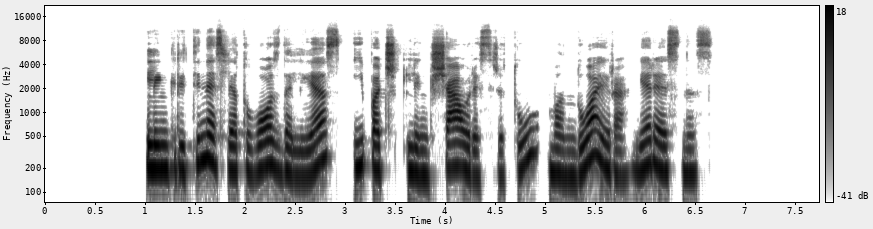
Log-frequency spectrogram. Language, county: Lithuanian, Šiauliai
